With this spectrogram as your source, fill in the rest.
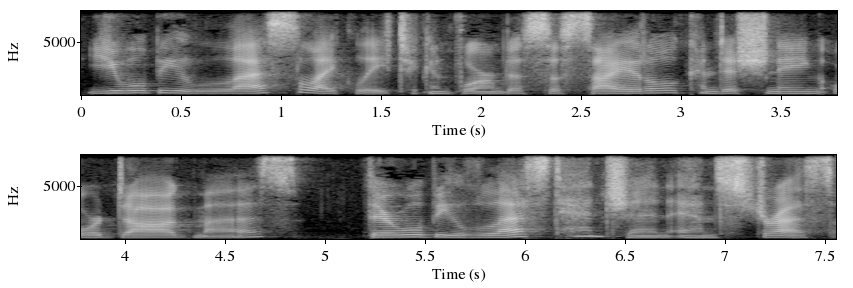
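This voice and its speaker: A woman presenting a spiritual self-help lesson in a deliberate, earnest manner, stressing key phrases as a teacher would. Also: lowish voice, fairly bright tone.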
